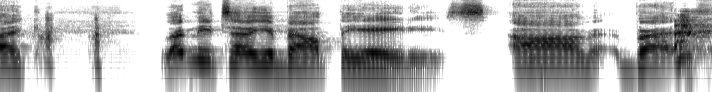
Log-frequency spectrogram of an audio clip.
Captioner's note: laughs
